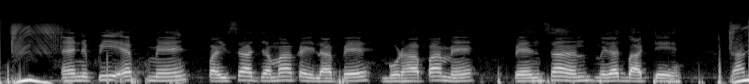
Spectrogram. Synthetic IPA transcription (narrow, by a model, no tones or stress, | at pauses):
enpieːp̚ʰmẽpəɪsad͡ʒɐmakeɪlaːpebʊɽ̤aːpamẽ | pẽːnsənmɪlət̪̚baːʈeːɾaː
